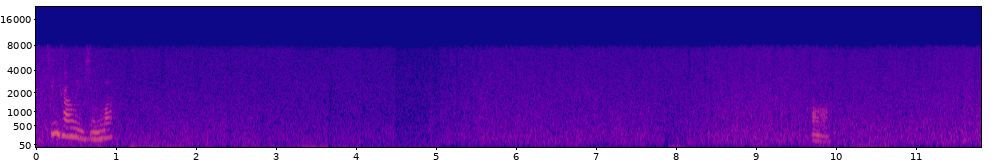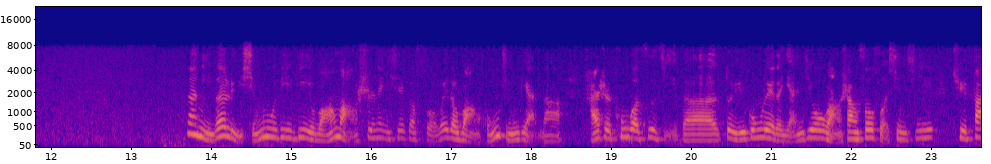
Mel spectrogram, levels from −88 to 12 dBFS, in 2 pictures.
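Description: At 7.87 to 8.11 s, and again at 13.41 to 13.69 s, the quiet background gets swapped for comfort noise: a flat, featureless hiss in place of the real room sound. The first stretch holds the same level, while the second shifts by about 2 dB. The likely cause is discontinuous transmission in Opus, where the sender stops coding during pauses and the receiver fills in synthetic noise.

Then at 16.05 s there's a sudden gain jump: speech and background both drop by about 6 dB in one step, with no fade. They stay down until 17.03 s. It's likely a gain setting applied instantly, with no ramp.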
